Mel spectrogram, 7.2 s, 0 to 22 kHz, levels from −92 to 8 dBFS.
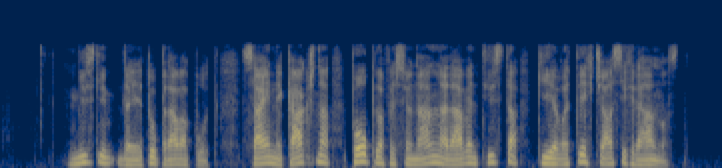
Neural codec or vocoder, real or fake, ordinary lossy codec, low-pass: codec, 16 kHz, 8 kbps, FreqCodec, smaller model; fake; none; 7.2 kHz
